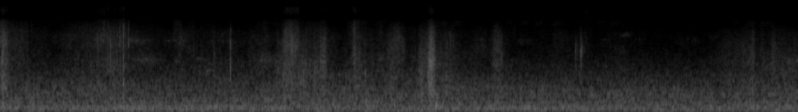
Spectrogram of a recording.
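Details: Outdoors, a steady broadband hiss of wind and distant traffic runs throughout, broken by soft scattered taps like footsteps, with no animal call standing out.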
